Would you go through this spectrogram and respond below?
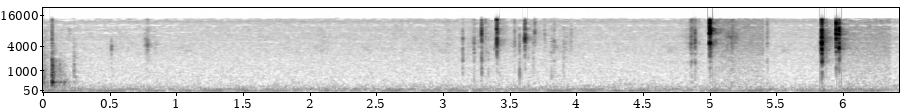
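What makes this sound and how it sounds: A utility knife blade shaves thin slices off a solid, hand-sized, orange and yellow striped Duru bar of soap held in the hand. About eight crisp, bright, clicky scrapes sound at uneven intervals, with clusters near the end. Each is very short, over a quiet low hum.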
